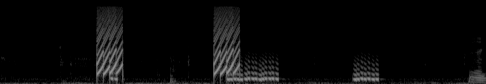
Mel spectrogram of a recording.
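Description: A short electronic jingle plays.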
